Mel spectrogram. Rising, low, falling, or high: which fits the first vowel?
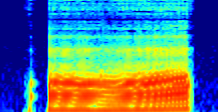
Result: rising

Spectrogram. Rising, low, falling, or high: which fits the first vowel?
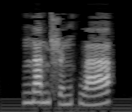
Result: high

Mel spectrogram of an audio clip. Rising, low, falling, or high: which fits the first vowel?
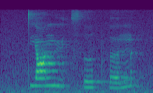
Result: high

